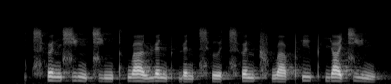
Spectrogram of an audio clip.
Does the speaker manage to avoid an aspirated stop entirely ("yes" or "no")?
no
